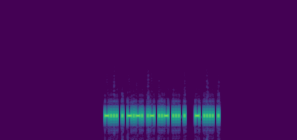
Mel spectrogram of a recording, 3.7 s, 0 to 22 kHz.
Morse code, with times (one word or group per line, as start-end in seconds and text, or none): 1.3-2.3 BECAUSE
2.4-2.7 THE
